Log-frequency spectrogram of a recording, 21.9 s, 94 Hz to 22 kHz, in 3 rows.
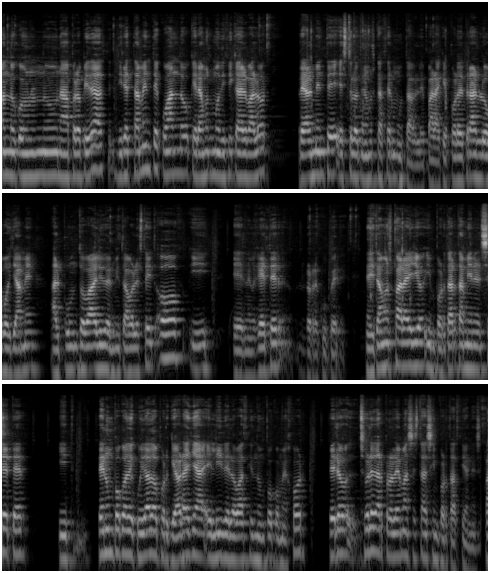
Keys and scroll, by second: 12.6 ctrl+z, 13.2 alt+Return.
